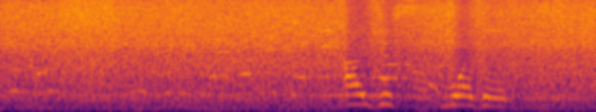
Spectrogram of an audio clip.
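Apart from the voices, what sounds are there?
Fukuyawa Falls waterfall in Okinawa, Japan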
